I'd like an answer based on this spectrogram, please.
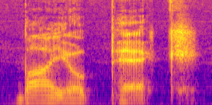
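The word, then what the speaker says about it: biopic: about pronouncing this word biopeck you do want to stress on the first syllable on the buy syllable buy your peck well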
